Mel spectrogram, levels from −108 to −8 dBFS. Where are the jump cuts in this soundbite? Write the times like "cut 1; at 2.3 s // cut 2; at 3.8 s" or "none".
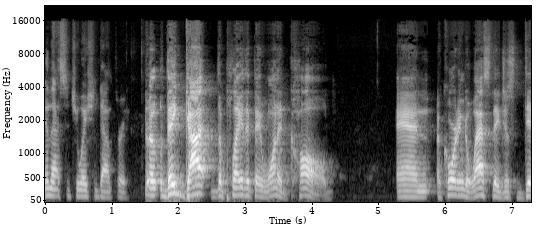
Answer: cut 1; at 1.5 s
